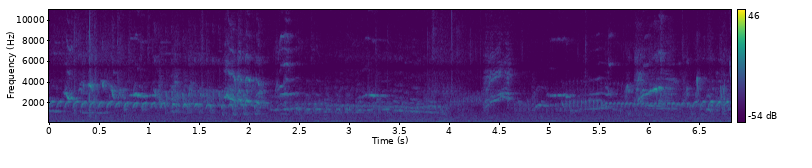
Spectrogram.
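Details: After the molt, a white 2009 American Singer canary hen sings a high, sweet song: quick pulsed trills at the start, a pause with soft twitter, then more bright trilled phrases.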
